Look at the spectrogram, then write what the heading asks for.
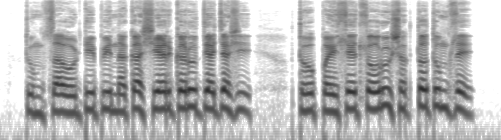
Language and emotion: Marathi, fearful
